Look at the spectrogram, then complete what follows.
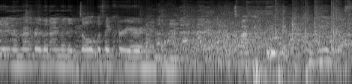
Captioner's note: crowd laughs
